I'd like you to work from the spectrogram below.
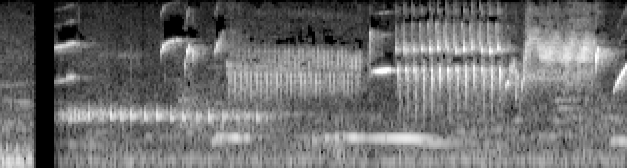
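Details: Canary song built on white-eye (pleci) material, beginning with sustained pure whistles at a lower pitch, shifting to a higher buzzy note, then ending in a loud rapid rattle of repeated chips.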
